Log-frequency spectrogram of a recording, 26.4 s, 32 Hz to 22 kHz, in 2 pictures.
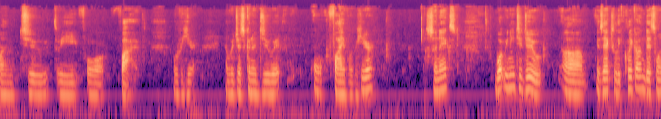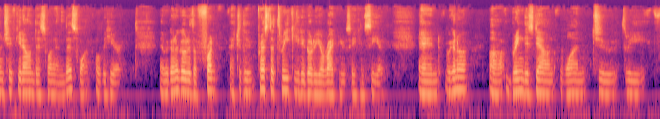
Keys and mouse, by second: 6.6 middle click, 8.0 middle click, 24.5 click.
